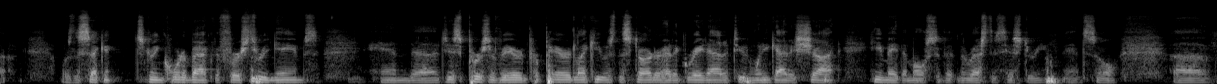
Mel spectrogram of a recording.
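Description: A man talks at a fairly quick pace. His fairly low voice stays monotone and flat. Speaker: head football coach. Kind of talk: press conference statement. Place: hall. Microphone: podium.

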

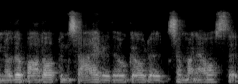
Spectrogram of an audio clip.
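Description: Talking at a fairly quick pace, a man with an American accent has an unremarkable speaking voice and medium pitch. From Fairfax, Virginia, US. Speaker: school board member. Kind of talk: interview.

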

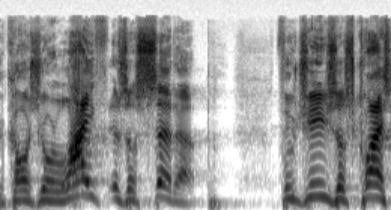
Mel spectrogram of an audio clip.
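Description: Against a quiet background, a man speaks in a raised, projected voice with a bright, sharp, animated tone and very wide pitch swings. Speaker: preacher. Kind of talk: sermon. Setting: church with congregation. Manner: animated, exhorting, call-and-response; rhythmic, building, fervent. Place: church. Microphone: handheld.

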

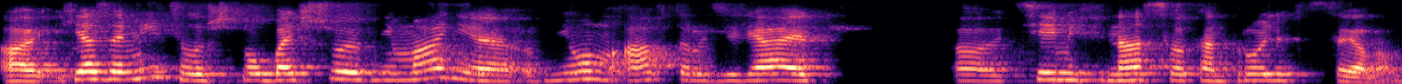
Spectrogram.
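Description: The room echo is audible as a woman talks at a fairly slow pace. Her pitch varies in an ordinary way. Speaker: law lecturer. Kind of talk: academic presentation. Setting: video call. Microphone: video call.

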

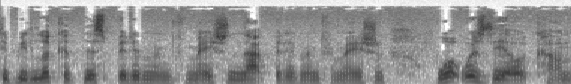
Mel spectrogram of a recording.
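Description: Over light background noise, a woman talks at a very fast pace with fairly even intonation. Her voice has a very deep, low pitch, vocal fry, and a dark, mellow tone. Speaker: charity director. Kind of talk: studio discussion. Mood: earnest, concerned. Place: studio. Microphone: lapel.

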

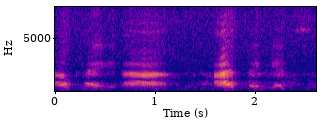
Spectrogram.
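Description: A woman with an American accent talks over noticeable background noise. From Youngstown, Ohio, US. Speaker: Occupy activist. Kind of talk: interview answer. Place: bar. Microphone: webcam.

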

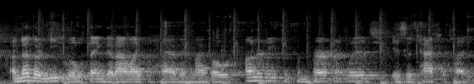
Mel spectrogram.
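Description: A man speaks very fast, his pitch varying in an ordinary way, as noticeable background noise carries on behind him. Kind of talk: product tour walkthrough. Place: garage.

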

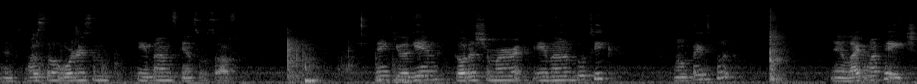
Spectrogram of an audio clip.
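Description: Over noticeable background noise, a woman speaks at a moderate pace with ordinary pitch variation and long, frequent pauses. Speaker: direct sales representative. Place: kitchen. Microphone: camera far.

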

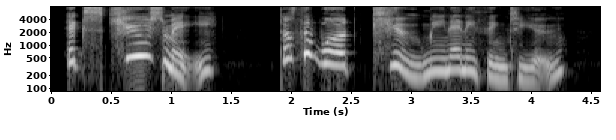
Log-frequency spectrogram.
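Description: A put-on character voice with high pitch moves at a fairly slow pace. The recording is very clean, the background silent. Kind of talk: haughty, prim. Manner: hoity-toity.

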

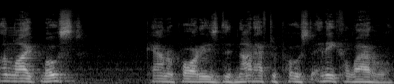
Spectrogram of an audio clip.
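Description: Light background noise sits under a somewhat breathy male voice. He keeps a moderate pace with ordinary pitch variation. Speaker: guest lecturer. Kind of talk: lecture. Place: hall. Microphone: lapel.

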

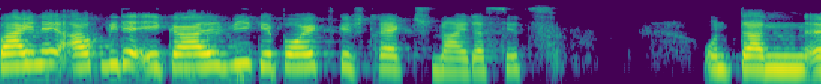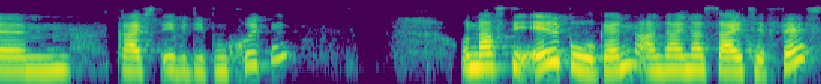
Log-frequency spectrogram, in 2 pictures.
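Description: With long, frequent pauses, a woman speaks at a fairly slow pace in a high pitch. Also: quiet background. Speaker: exercise instructor. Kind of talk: tutorial. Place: gym.

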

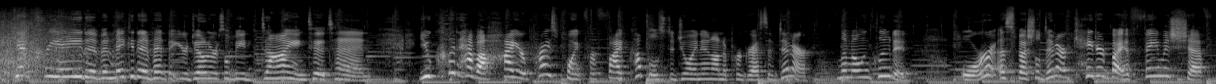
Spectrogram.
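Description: Over clear music in the background, a woman speaks in a raised, projected voice at a high pitch with very wide pitch swings, her tone upbeat and enthusiastic at a fairly quick pace. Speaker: auctioneer and auction consultant host; auctioneer, auction consultant host. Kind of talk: instructional presentation to camera. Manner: upbeat, friendly, enthusiastic. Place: studio.

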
